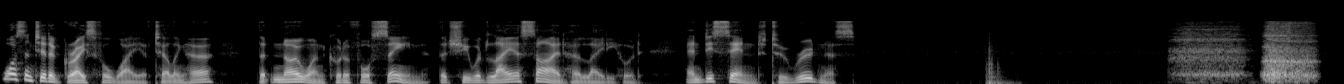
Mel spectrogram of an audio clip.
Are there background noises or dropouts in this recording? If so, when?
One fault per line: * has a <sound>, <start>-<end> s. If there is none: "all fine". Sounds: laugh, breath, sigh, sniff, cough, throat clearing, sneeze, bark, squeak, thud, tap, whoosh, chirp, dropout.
* has a thud, 9.9-10.2 s
* has a sigh, 11.7-13.2 s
